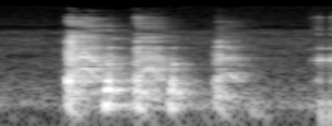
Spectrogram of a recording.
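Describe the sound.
A man coughs several times in quick, harsh bursts, loud and rough with short gaps between them, and no speech.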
